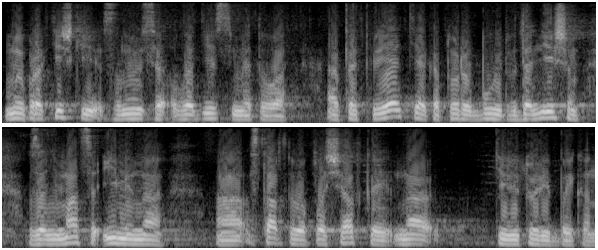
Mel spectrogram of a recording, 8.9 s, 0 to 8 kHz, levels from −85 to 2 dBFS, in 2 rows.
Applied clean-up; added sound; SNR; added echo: neural separator model SepFormer DNS4.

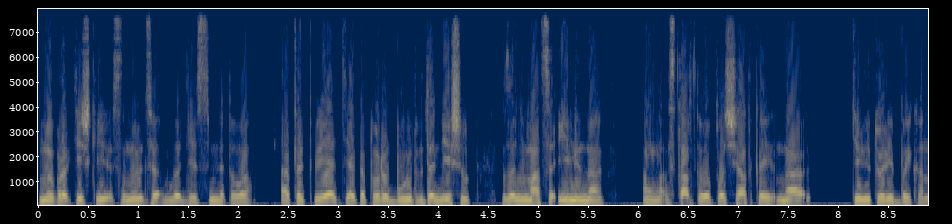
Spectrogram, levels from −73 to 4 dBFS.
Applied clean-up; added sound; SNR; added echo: neural diffusion model UNIVERSE++.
